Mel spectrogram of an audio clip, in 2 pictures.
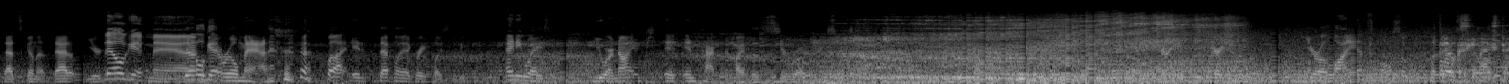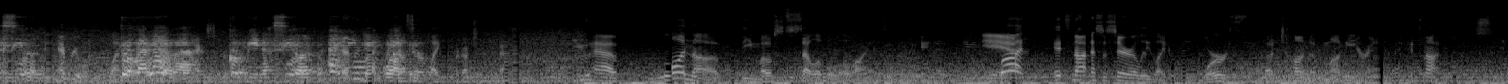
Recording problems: train or aircraft noise; very loud; throughout; 5 dB above the speech
choppy; very; 13% of the speech affected

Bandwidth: 15 kHz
